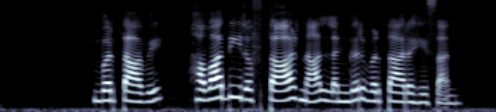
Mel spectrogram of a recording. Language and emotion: Punjabi, neutral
